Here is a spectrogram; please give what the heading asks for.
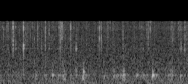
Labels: {"label": "ambient", "recorder": "HydroMoth"}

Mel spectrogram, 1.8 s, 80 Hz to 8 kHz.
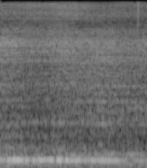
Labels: {"label": "anthrophony, boat engine", "recorder": "SoundTrap 500"}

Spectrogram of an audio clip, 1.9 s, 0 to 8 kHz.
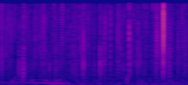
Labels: {"label": "biophony, cascading saw", "recorder": "SoundTrap 600 or HydroMoth"}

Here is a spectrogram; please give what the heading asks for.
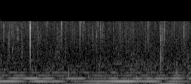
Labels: {"label": "biophony, midshipman", "recorder": "SoundTrap 500"}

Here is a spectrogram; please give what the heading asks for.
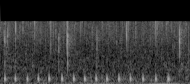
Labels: {"label": "biophony, pulse", "recorder": "SoundTrap 500"}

